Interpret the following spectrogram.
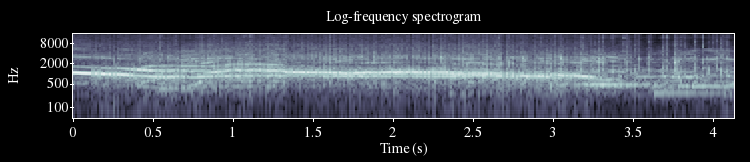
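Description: A crowd of children screaming and cheering together, loud for about three seconds, then tailing off.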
